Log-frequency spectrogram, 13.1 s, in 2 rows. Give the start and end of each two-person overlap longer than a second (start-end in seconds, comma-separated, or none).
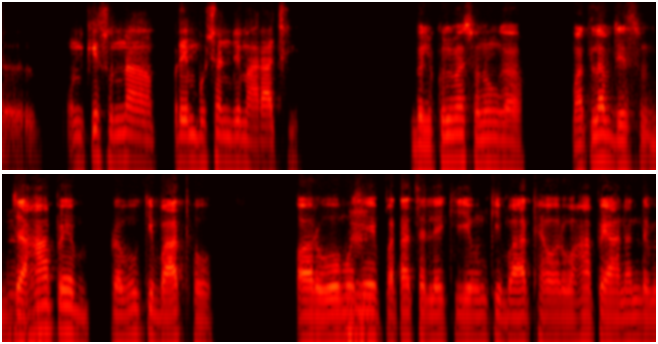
none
